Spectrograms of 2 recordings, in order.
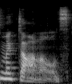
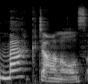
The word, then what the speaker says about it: McDonald's: chain in the US it's always McDonald's emphasis on Mick in the UK I hear MacDonald's a lot not necessarily exclusively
